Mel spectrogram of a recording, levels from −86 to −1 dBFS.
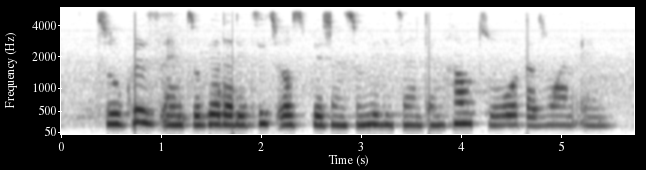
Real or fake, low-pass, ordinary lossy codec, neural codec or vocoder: real; 5.4 kHz; none; none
